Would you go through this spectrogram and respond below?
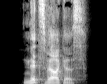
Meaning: genitive singular of Netzwerk
- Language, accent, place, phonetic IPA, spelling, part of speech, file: German, Germany, Berlin, [ˈnɛt͡sˌvɛʁkəs], Netzwerkes, noun, De-Netzwerkes.ogg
